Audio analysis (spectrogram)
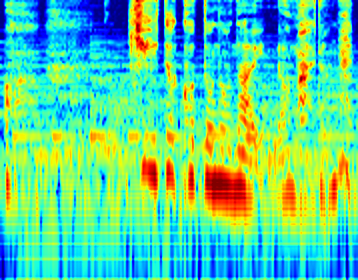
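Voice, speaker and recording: A slow, frail, dying mother. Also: mid-range voice, expressive. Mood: weary, curious. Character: frail, dying mother, weary and tender woman. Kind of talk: radio drama acting. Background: music.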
